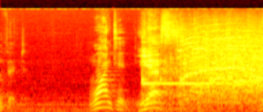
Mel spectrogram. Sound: applause

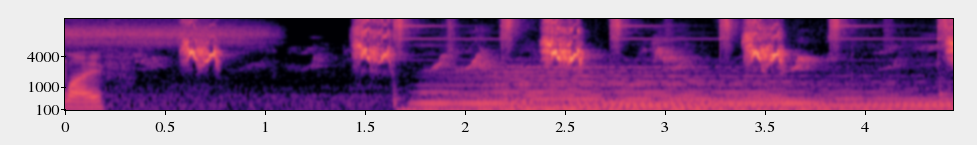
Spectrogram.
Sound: bird chirping; gentle music

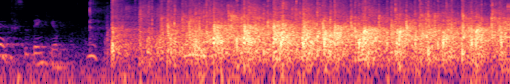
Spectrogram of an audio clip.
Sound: applause

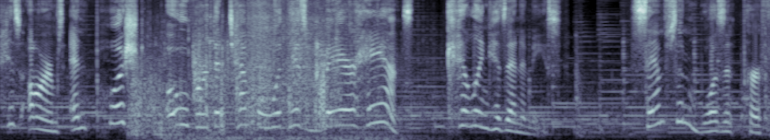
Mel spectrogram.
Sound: rumble, crash

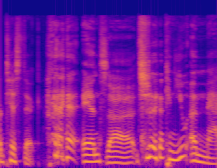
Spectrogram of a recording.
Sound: laughs

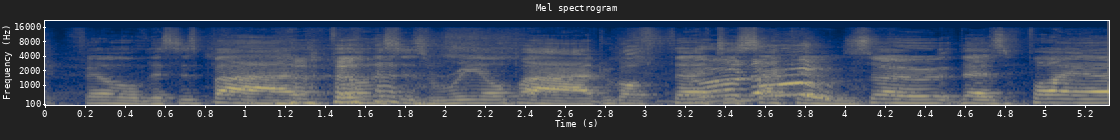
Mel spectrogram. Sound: giggles

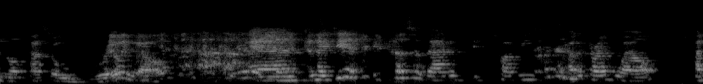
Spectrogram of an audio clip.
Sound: laughter

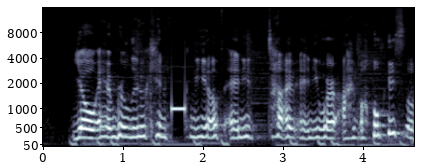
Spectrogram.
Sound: beep

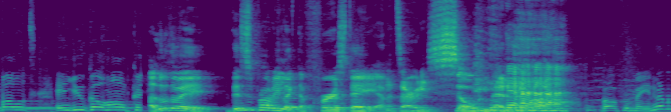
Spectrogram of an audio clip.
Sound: laughs

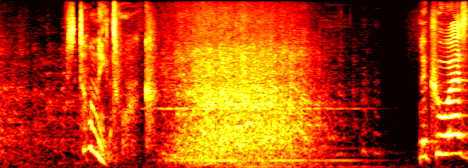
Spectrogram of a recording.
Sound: pulsating

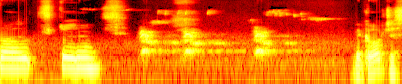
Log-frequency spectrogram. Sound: dog Barking

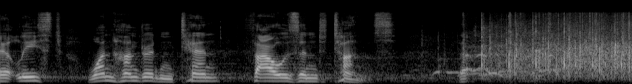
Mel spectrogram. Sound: applause

